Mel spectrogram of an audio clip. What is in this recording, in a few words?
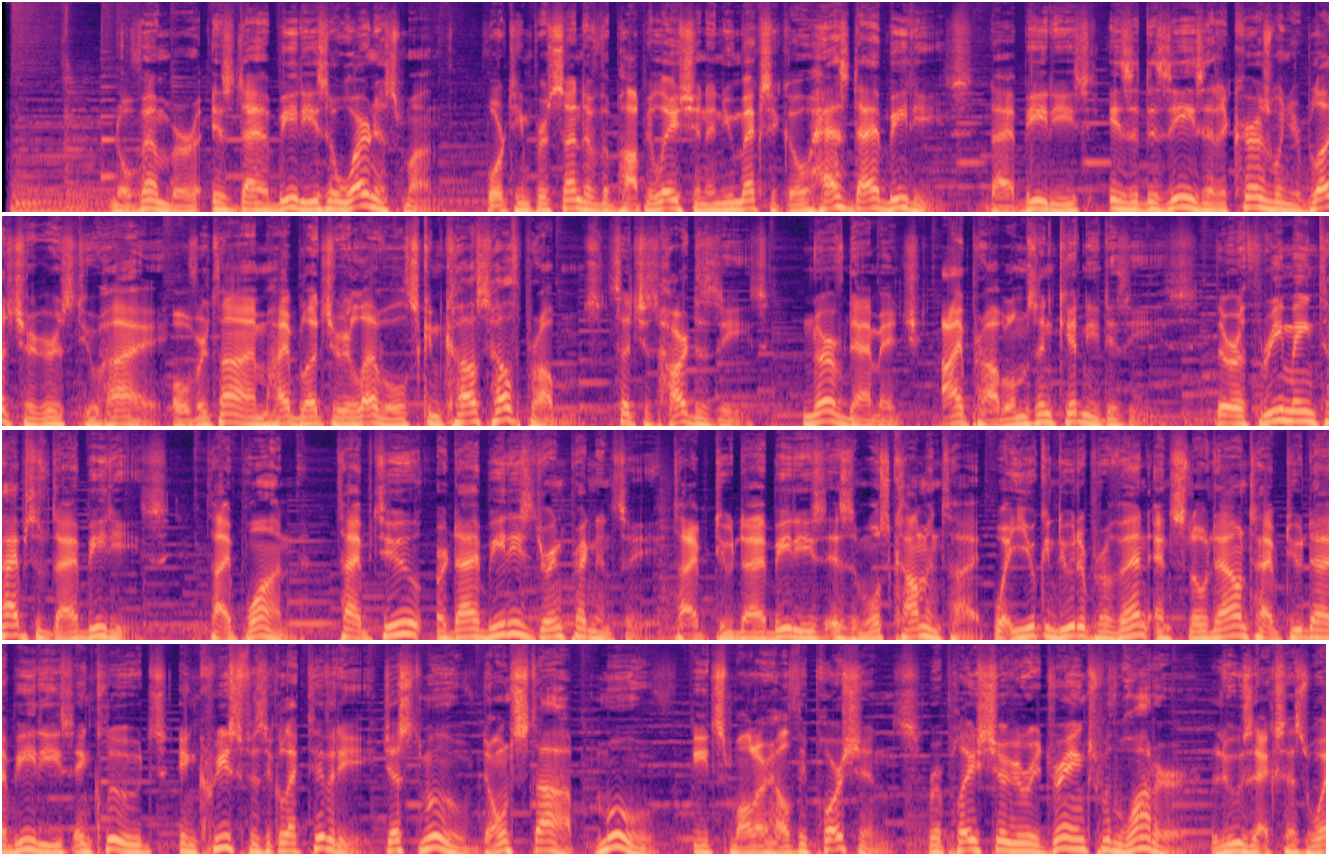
PSA English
